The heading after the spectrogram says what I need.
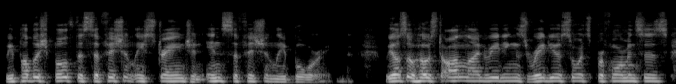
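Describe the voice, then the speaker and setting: A man with a somewhat high voice acts as host and announcer of a radio theatre show. He reads from a script in a measured, formal manner with a wry touch.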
